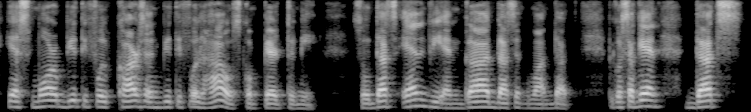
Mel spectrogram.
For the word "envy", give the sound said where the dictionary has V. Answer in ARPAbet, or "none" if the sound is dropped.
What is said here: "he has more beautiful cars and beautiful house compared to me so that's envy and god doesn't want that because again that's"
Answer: V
